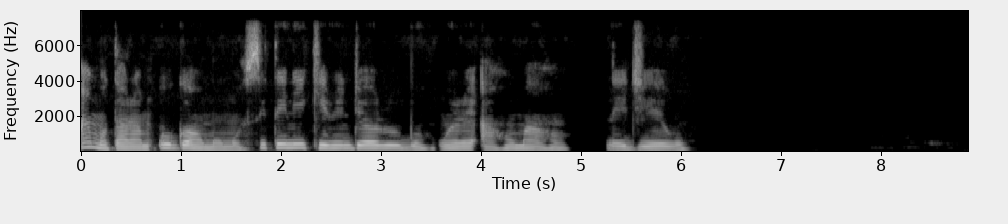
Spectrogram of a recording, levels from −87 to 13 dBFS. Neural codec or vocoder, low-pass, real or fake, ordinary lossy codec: none; 7.2 kHz; real; none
